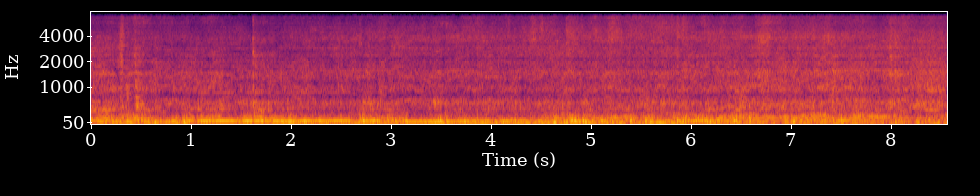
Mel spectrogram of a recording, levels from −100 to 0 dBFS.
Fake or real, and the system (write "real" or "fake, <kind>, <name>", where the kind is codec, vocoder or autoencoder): fake, codec, SNAC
